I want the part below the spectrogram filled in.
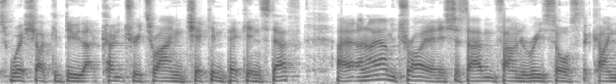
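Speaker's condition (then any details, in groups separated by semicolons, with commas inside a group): No condition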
